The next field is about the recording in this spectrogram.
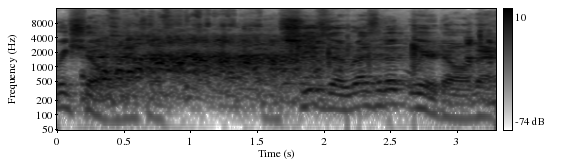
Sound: laughing

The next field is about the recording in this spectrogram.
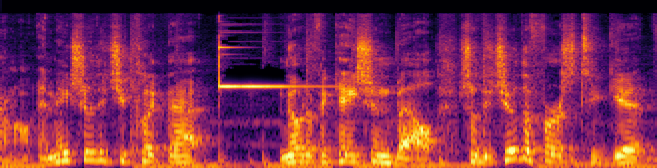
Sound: dings

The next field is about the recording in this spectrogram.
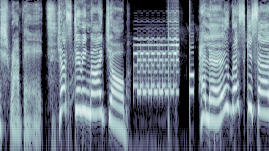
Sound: phone ringing

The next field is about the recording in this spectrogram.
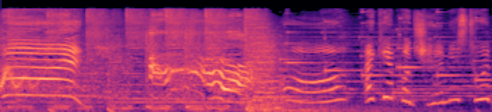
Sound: cooing

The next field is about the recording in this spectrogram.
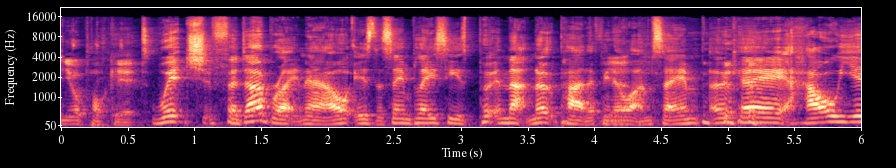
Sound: laughs

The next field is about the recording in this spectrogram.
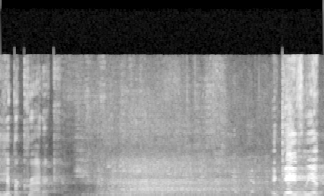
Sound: laughing

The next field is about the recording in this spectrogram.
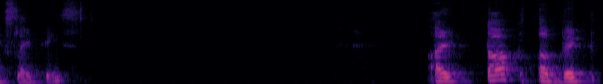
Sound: clicking

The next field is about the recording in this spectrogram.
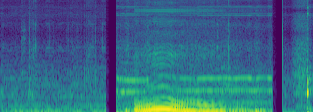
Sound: mmmh

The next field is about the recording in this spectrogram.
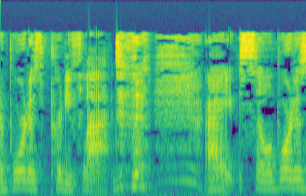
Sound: narrator laughs

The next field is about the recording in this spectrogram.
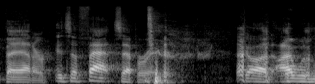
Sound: laugh

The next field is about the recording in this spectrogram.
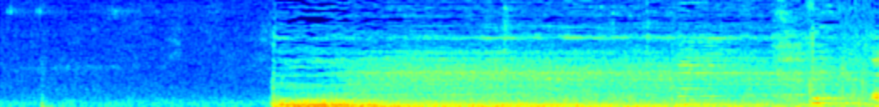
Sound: gong

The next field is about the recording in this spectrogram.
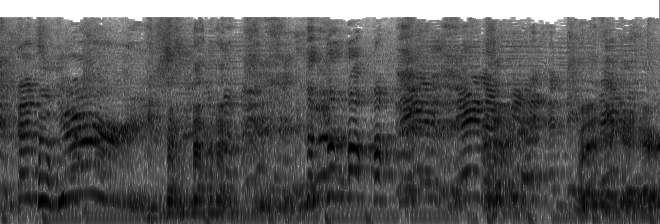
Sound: laughing

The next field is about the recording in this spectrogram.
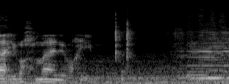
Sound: click

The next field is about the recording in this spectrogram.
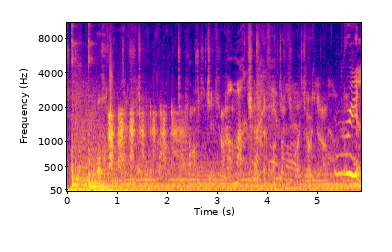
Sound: Klingon muttering and laughter

